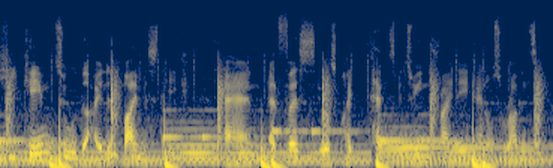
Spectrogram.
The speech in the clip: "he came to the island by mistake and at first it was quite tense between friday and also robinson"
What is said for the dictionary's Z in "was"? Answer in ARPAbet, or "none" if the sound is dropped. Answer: S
